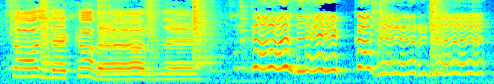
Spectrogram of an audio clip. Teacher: Because the V, you're going to the stressed syllable of caverne, and you're doing it by doubling the V.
